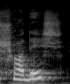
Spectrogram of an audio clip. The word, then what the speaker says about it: স্বদেশ: ব ফলা লুপ্ত হচ্ছে একইভাবে স্বদেশ এই শব্দে দন্তস এর সঙ্গে ব রয়েছে প্রথম বর্ণে শব্দটি শুদ্ধ উচ্চারণে কিন্তু ব ফলা বিলুপ্ত হচ্ছে একইভাবে জ্বালা শব্দে প্রথম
